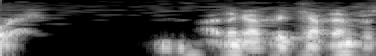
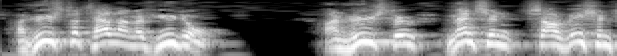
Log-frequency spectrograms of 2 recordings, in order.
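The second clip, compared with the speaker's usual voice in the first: raised, higher-pitched exhortation; earnest preaching; 7 semitones higher than usual. Real, not acted. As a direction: press it home to the congregation. Preacher exhorts the congregation directly.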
